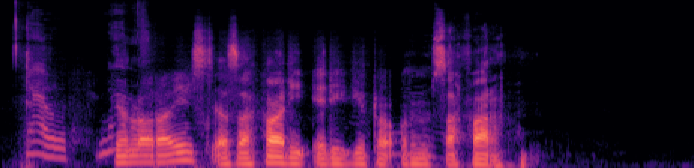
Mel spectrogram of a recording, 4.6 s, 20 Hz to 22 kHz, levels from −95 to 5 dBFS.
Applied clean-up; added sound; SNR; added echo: neural mask model DeepFilterNet 3.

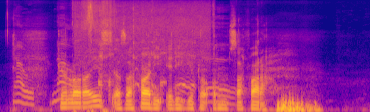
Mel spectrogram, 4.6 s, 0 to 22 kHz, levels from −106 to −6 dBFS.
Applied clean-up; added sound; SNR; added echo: none; Cough; 11 dB; none.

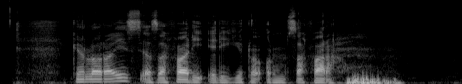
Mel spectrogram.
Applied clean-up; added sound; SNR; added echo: none; none; none; none.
